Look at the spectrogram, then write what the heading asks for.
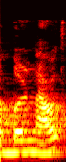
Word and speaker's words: burnout: Tem gente que fala Burnout que é a a a pronúncia Mais Americana Tem gente que fala Burn que é o síndrome de burot que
